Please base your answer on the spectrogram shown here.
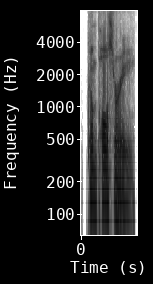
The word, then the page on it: compulsory: American English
